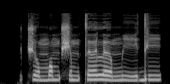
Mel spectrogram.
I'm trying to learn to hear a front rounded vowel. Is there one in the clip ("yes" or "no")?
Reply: no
